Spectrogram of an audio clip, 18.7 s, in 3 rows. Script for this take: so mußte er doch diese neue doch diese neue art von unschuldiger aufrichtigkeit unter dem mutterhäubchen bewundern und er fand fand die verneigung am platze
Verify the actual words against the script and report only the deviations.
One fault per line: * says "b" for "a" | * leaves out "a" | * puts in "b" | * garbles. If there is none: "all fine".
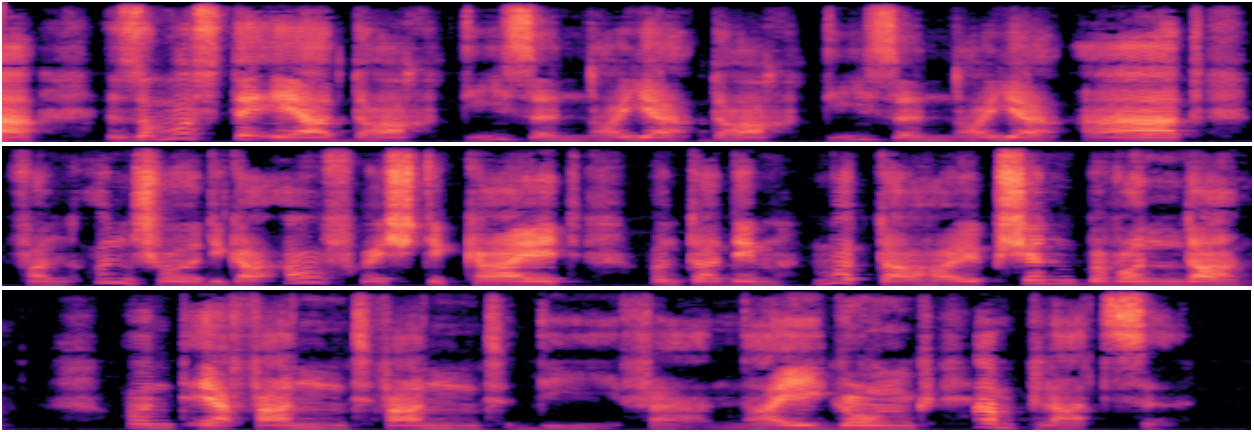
all fine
